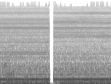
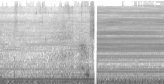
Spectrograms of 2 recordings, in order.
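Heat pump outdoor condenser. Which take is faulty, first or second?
second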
